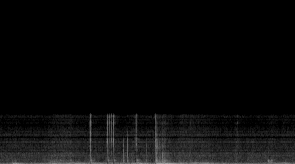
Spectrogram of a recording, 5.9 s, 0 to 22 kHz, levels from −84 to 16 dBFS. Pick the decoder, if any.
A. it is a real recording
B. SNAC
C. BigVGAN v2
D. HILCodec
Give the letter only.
D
